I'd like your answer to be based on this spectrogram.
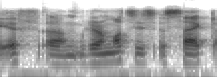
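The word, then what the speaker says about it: Grammozis: I can't pronounce his name. – Gramozis? – Gramozis, all right, yeah.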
